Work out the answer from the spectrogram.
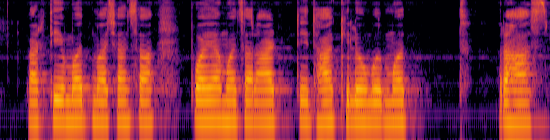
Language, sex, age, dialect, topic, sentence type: Marathi, male, 18-24, Northern Konkan, agriculture, statement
